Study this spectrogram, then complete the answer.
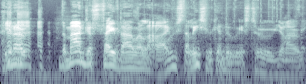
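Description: In a put-on character voice, a man speaks raspily at a moderate pace with a very deep, low pitch, over clear background noise. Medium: role play. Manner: hearty, formal and jovial.

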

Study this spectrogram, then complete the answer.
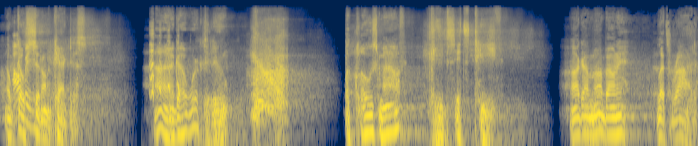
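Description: A man puts on a raspy character voice at a fairly low pitch. He talks very slowly, leaving long, frequent pauses.

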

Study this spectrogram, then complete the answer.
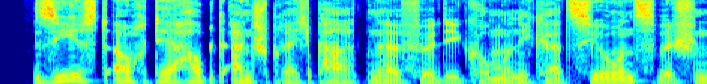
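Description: A man talks at a moderate pace with lively intonation and vocal fry. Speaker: narrator of a training video. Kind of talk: scripted narration. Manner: formal.

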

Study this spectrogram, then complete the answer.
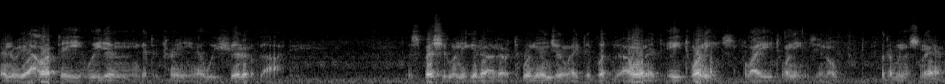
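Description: A man with an Upper Midwest accent at a very fast pace, over light background noise. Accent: Upper Midwest American. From Minnesota. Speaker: World War II veteran, bomber pilot. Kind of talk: oral history interview answer. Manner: casual, conversational. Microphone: old recording.

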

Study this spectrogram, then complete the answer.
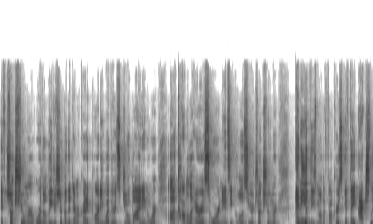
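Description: A man talks at a fast pace. His voice sits fairly low, with a fairly bright tone.

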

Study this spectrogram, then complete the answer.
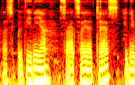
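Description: In a very deep, low voice, a man speaks very slowly and somewhat breathily. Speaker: phone repair technician. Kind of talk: tutorial.

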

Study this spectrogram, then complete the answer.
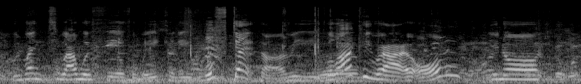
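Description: Crowd noise fills the background as a woman talks at a moderate pace with hardly any pauses, in a dry sound with no echo. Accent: Lancashire. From Oldham, England. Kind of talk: casual vlog talk outdoors. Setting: outdoors. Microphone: phone near.

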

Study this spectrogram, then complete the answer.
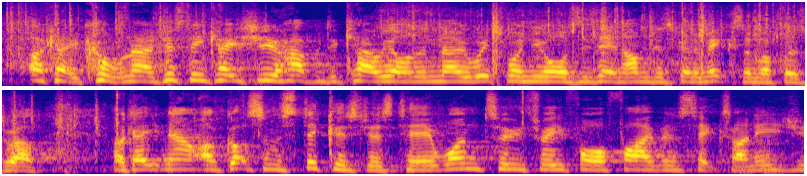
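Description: A man with an English Midlands accent, high-pitched and very fast, with fairly even intonation and hardly any pauses, against noticeable background noise. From England, Northampton; England. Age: 40s. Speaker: magician. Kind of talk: magic performance patter. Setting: stage with audience. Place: stage. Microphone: lapel.

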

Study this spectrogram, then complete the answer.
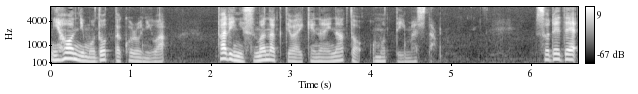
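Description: A woman talks in a normal speaking voice at a fairly low pitch. Her intonation is lively and her pace moderate. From Japan, Nagano. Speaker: painter. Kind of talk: scripted personal narration.

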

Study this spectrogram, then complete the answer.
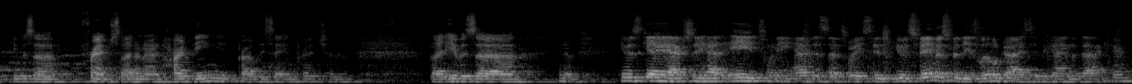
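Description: Very fast and monotone, a man talks in flat intonation with audible room echo and light background noise. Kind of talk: informal guided tour talk. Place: tunnel cave. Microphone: phone near.

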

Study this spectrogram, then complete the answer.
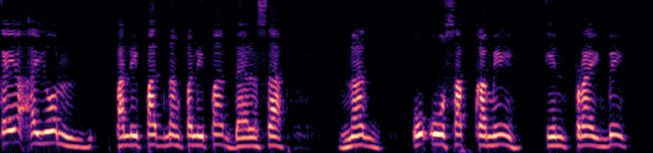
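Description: A man's high-pitched voice at a very slow pace, with ordinary pitch variation and a dry, close sound with no echo. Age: old. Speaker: vlogger. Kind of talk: angry rant. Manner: animated.

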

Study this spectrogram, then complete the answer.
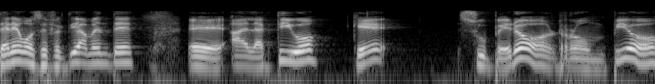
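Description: With a Rioplatense accent and an animated tone, a man's voice swings very widely in pitch over a quiet background. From Argentina, Buenos Aires area; Argentina. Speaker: stock market YouTuber. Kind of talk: market analysis video. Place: home room.

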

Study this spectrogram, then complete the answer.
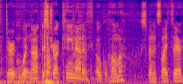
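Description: A man talks at a medium speed, and noticeable noise can be heard behind him. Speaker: truck salesman. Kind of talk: sales walkaround commentary. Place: street. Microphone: phone near.

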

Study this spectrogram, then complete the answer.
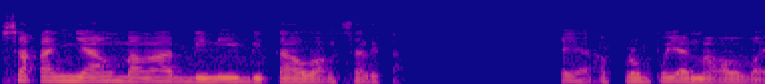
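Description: Spoken at a moderate pace, the clip is a very clean recording with a silent background. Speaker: online news commentator. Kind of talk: reaction video commentary.

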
